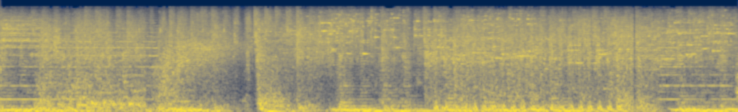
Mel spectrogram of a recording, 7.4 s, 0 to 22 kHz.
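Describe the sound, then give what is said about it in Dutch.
Loud, dense crash effects from the trailer of the film Maniac Cop 2: shattering and smashing impacts pile up continuously, with a brief dip before the clamor surges back at full force. No voices are heard. “U hoort hier uh, de trailer, het geluid van de trailer van de film die eh, Rosa en ik gisteren gezien hebben.”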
